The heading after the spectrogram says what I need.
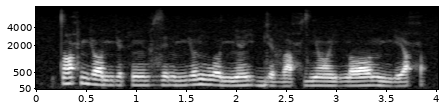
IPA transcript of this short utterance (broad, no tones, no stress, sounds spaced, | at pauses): tˤ ĩ ħ mʲ ɔː nʲ ø h ĩː v z i n mʲ o n w o nʲ ɛ̃ j bʲ ɛ v a ħ zʲ ɔ̃ː j n ɔː n mʲ e ħ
